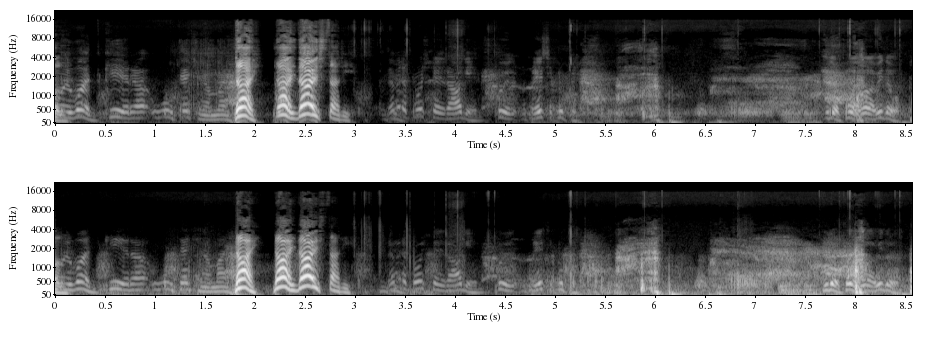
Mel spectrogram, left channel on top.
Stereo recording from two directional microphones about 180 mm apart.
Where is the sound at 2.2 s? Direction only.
40° left (ahead or behind).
